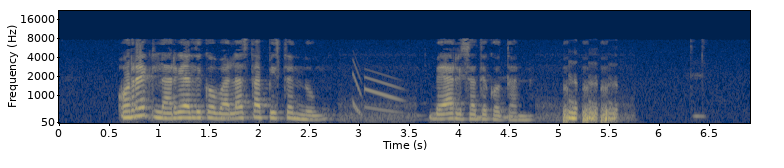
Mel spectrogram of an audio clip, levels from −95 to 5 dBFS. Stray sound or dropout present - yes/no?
yes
